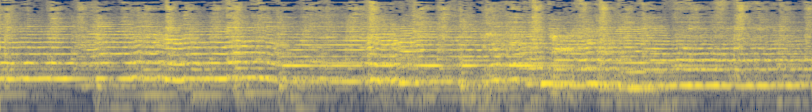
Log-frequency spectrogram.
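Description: Instrumental interlude of Turkish classical music in makam hicaz: plucked kanun and oud under a melody of long held notes that moves step by step.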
